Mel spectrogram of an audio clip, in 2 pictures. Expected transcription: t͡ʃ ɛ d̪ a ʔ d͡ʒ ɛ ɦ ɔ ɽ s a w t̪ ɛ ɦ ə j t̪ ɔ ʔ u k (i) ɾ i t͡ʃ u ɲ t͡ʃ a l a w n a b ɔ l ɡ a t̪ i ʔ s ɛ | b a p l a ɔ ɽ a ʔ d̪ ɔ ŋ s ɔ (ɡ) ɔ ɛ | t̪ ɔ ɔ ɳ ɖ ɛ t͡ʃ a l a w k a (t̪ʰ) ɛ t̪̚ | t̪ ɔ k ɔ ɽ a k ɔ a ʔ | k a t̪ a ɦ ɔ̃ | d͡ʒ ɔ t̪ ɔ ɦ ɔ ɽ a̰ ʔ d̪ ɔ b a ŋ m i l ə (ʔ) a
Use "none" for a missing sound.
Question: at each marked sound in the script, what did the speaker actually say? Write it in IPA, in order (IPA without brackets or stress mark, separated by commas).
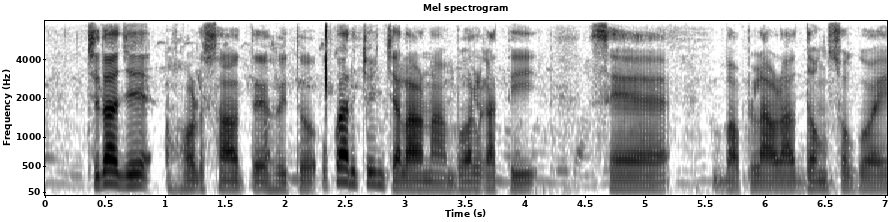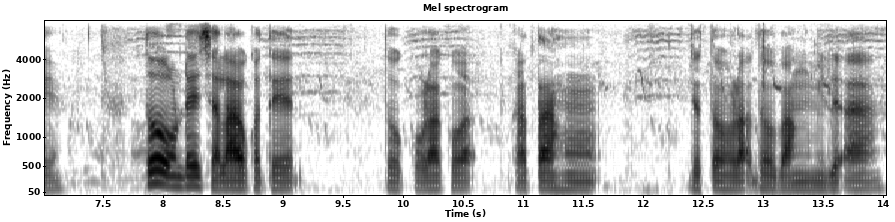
a, ɡ, t̪, ʔ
